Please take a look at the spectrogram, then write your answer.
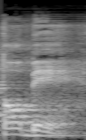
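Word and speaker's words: טוב: Saya melihat dari bahasa asli Ibrani, menggunakan kata baik, menggunakan kata tob, bacanya tobe, yang mempunyai pengertian yang pertama baik, sedap, manis, senang, dan menyenangkan.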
